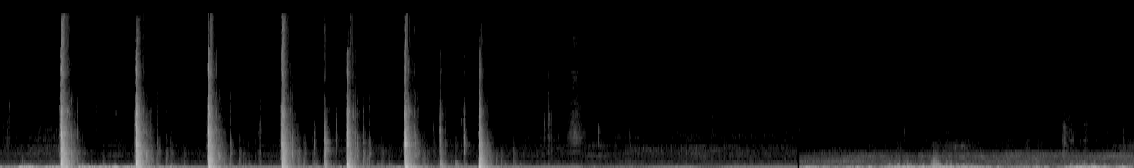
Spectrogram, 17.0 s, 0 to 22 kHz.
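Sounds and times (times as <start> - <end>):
steady low rumble: 0.0 - 7.8
heavy thuds on wooden frame: 0.9 - 7.8
smaller wooden knocks: 0.9 - 7.9.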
